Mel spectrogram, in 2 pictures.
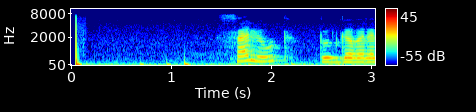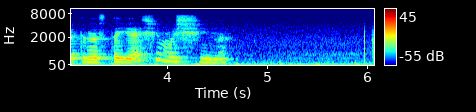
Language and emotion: Russian, positive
